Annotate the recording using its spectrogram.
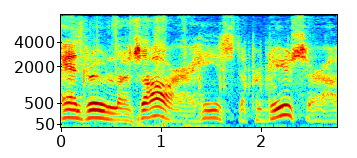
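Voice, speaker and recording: A somewhat breathy man speaks with very wide pitch swings. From US South. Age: 80s+. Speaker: songwriter and musician. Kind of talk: interview. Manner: halting.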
